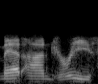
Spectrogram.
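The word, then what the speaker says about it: Matt Andriese: But they sent Matt Andrees, is apparently how it's pronounced. I've been pronouncing it wrong all these years.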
